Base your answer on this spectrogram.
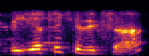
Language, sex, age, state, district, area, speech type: Telugu, male, 18-30, Telangana, Jangaon, rural, conversation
